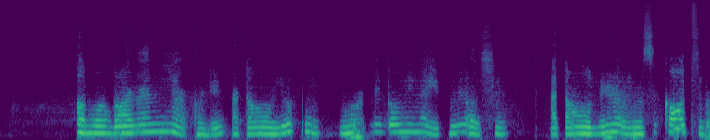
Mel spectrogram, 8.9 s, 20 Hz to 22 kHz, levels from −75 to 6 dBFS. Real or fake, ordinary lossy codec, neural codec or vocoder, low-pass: fake; Opus, 32 kbps; codec, 44.1 kHz, 0.9 kbps, DAC; 19.8 kHz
